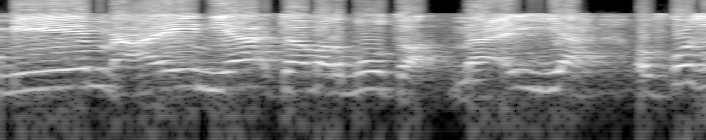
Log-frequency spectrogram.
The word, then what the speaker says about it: معية: However, when in the Arabic language, when you want to stop at that word, or you want to read it on its own, you don't pronounce the ta.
